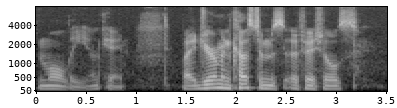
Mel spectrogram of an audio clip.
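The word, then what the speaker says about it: Mally: Molly, whose name is pronounced Molly?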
